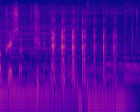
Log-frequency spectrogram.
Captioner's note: laughs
